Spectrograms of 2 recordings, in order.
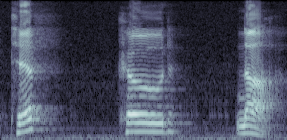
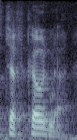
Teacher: I have three vowels and the accent is not on the final one and if the accents not on the final one I have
